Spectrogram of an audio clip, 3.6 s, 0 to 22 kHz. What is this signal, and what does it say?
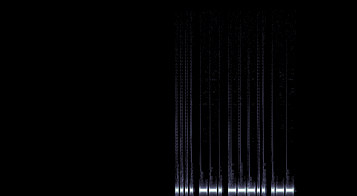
Morse code, heard as a keyed tone, about 47 wpm, 700 Hz. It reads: HG8W
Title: DXCC-100 Call Signs - 4 Characters - 50wpm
